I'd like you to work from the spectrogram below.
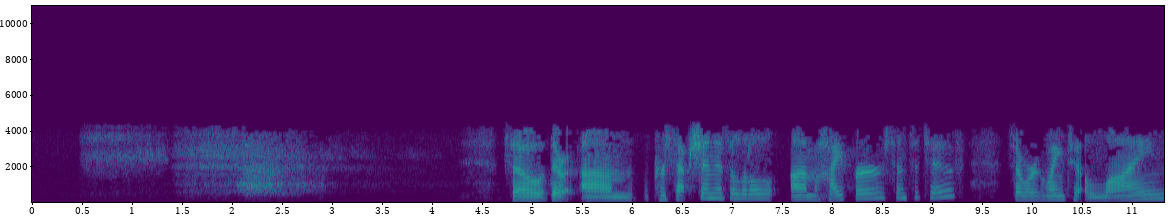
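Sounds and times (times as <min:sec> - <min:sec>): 
slow deep breath: 0:00.5 - 0:04.8, 0:09.4 - 0:09.8
speech: 0:04.8 - 0:11.3.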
